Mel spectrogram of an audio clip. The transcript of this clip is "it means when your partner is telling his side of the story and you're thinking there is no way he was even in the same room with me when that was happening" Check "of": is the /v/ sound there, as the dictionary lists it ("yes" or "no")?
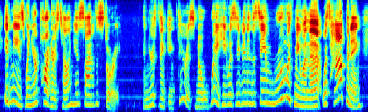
yes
